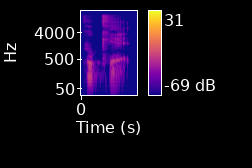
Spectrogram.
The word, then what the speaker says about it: Phuket: This word is fucking. All right. It's Phuket. All right. Phuket. All right.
